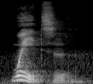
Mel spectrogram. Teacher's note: Okay, so a seat or a position is 位子. 位子 Fourth tone, neutral tone.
